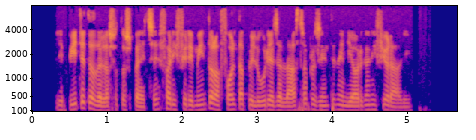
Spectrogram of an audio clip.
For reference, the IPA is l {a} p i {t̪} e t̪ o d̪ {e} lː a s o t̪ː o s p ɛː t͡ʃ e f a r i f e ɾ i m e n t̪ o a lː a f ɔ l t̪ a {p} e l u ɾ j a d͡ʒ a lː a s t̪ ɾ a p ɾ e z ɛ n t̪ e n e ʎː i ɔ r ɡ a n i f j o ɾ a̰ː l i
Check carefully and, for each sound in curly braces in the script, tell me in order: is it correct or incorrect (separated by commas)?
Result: incorrect, correct, correct, correct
